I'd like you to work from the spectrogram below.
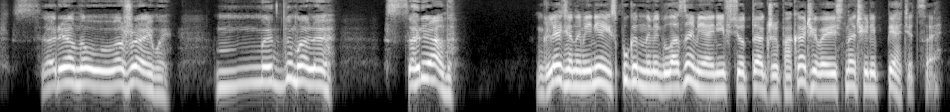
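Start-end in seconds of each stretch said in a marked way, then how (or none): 0.2-4.5 stammering and much slower. One of the leather-clad men backing away from the mage, stammering. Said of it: "заикаясь, проронил один из кожаных".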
